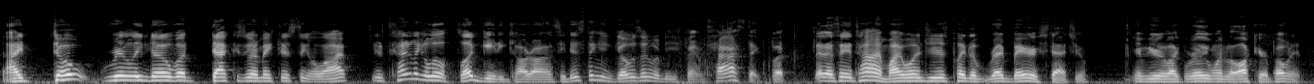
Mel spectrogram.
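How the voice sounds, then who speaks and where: A man's voice: a little high, brisk, darkish tone, dry recording. A young man casually reviewing game cards, thinking aloud with frequent restarts and the odd swear word. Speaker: card game video host. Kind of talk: casual card review commentary.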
